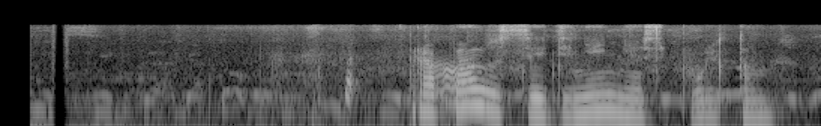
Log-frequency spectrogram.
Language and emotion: Russian, neutral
